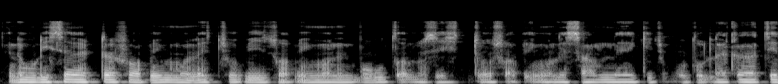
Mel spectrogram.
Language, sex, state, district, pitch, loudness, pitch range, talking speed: Bengali, male, West Bengal, Dakshin Dinajpur, 105 Hz, -17 LUFS, 100-110 Hz, 145 wpm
